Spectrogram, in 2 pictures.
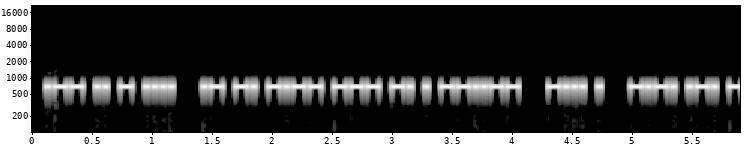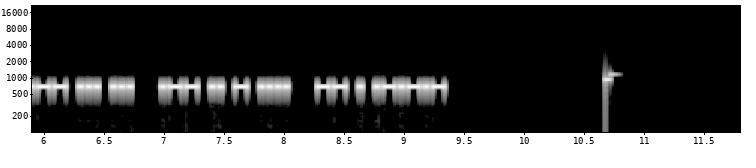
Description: Morse code, heard as a keyed tone, about 35 wpm, 700 Hz. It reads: WITH ANYONE, BE CROSS WITH ME.
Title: Sentences from Top 1000 Words - Review Part 1 - 35wpm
